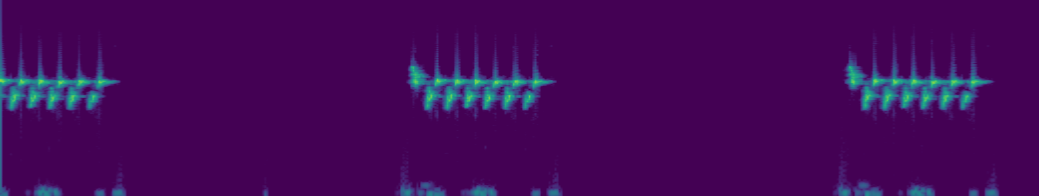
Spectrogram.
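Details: Three matching short bursts of goldfinch song, each a rapid high twittering trill about one second long, repeated roughly every four seconds, with faint low taps in between.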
